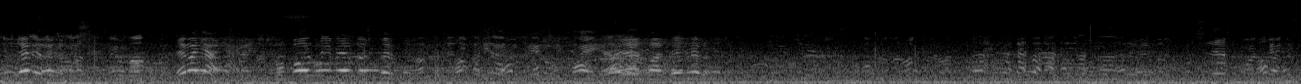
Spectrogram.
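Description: Young men shout to each other from a distance across an open field.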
